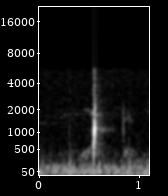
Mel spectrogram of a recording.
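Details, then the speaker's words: Baby girl under one month old with frequent hiccups: a single short, abrupt hiccup against faint room noise. "this little girl has hiccups like crazy look at those hiccups look at those"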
